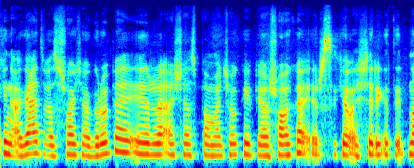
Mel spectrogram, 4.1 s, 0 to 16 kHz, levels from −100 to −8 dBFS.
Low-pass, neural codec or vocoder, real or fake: 14.4 kHz; none; real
